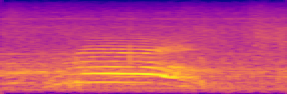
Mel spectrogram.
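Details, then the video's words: Etawah goat of the jrabang type, one of two kept in a pen at Samudra Etawa, one with an extreme head and long ears; a single clear, harmonic, steady bleat lasting about half a second, fading at the end. "Duet kambing jrabang driwul & jrabang kepala mbluer nyadil telinga panjang"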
